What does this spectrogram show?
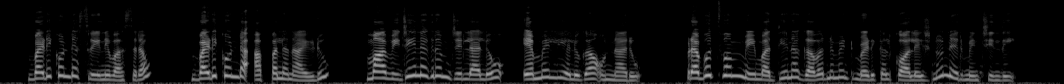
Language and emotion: Telugu, neutral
